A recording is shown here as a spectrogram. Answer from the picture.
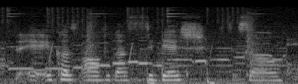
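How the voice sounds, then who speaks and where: A woman speaks at a moderate pace. Clear music can be heard in the background. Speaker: gaming vlogger. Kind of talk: casual vlog chat. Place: home room. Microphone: studio mic.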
